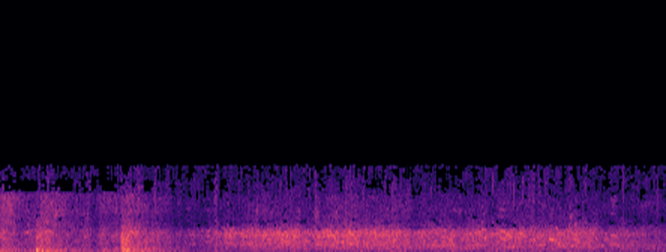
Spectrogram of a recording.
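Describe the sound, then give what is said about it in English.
A loud crash as Groucho, landing his helicopter, comes through the roof: two heavy thuds in quick succession, then a steady, noisy wash of clattering debris that continues without letting up. “He's come through the roof again.”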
